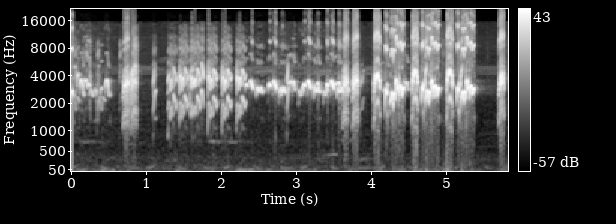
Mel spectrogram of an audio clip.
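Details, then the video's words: Sooty-headed bulbul in full isian song style, played to make birds sing: loud, fast chattering phrases of warbled notes, with a sustained wavering trill near the middle, then rapid clipped bursts. "Suara Kutilang Full Isian - Biar Makin GACOR"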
